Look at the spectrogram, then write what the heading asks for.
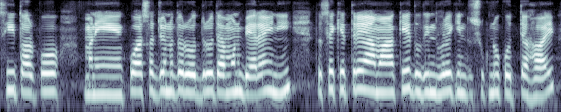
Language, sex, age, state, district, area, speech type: Bengali, female, 45-60, West Bengal, Bankura, urban, spontaneous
